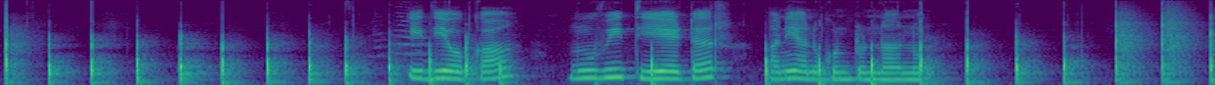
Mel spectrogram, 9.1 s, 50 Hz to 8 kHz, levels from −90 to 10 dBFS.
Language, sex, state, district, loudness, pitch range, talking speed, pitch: Telugu, female, Andhra Pradesh, Annamaya, -25 LUFS, 205-230 Hz, 40 wpm, 220 Hz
